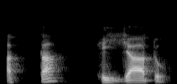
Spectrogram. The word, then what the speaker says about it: التحیات: پڑ جاتی ہے اور یا پر تشدید ہے, اس کو مس کر التحیاتو. تو التحیاتو, التحیاتو یہ اس کا صحیح تلفظ ہے.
